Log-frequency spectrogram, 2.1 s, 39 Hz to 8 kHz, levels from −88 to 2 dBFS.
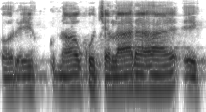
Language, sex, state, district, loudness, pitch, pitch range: Hindi, male, Uttar Pradesh, Ghazipur, -15 LUFS, 115 Hz, 110-115 Hz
